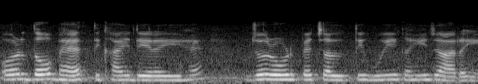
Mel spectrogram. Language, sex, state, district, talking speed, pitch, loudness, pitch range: Hindi, female, Haryana, Charkhi Dadri, 190 wpm, 215 Hz, -15 LUFS, 205-225 Hz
